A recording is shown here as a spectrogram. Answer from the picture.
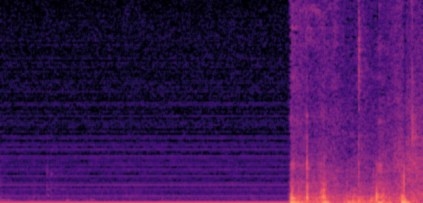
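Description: Steady low electrical mains hum on the meeting-room audio feed. About three seconds in it breaks off into sudden loud knocks and rustling, as chairs and table microphones are moved.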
